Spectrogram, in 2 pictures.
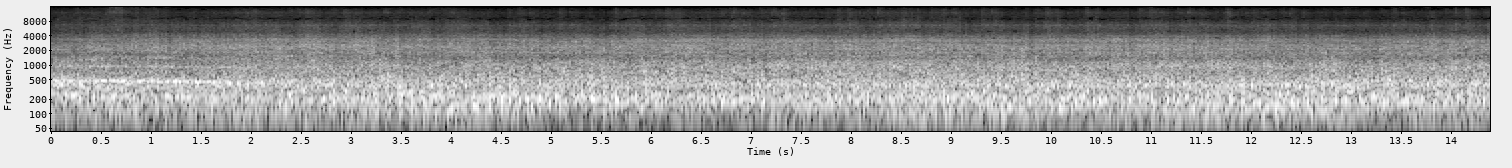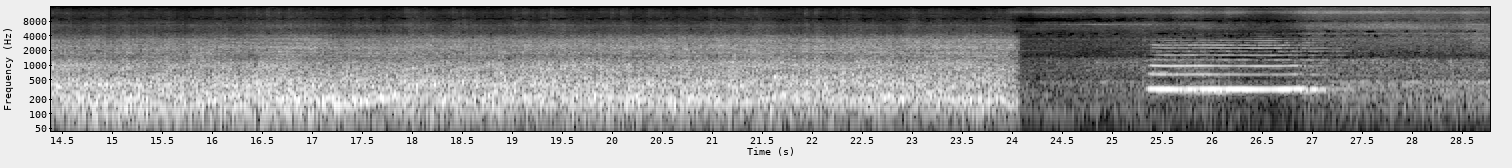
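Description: An electric-hauled express train running past a station platform at speed: the steady loud noise of its coaches and wheels going by. After a cut near the end, an approaching WAP-7 electric locomotive sounds its horn in one steady blast of about a second and a half.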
